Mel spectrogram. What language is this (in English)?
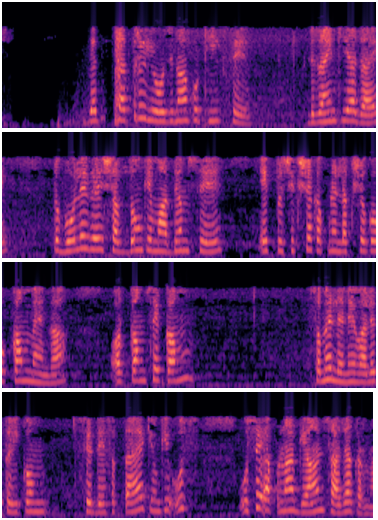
Hindi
